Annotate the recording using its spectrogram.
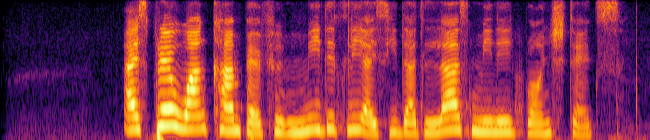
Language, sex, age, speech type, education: Nigerian Pidgin, female, 30-45, spontaneous, tertiary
